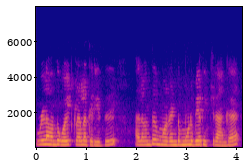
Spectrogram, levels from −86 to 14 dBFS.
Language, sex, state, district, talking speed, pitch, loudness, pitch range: Tamil, female, Tamil Nadu, Kanyakumari, 160 wpm, 215 Hz, -16 LUFS, 205-220 Hz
